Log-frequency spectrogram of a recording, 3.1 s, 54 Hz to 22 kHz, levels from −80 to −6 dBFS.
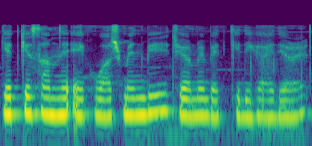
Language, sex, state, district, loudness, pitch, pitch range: Hindi, female, Arunachal Pradesh, Papum Pare, -16 LUFS, 195 Hz, 185-200 Hz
